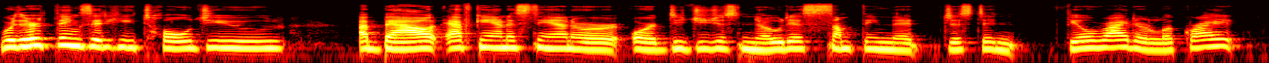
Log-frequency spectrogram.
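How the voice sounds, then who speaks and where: On a very clean recording with a silent background, a woman with a plain, everyday voice speaks at medium pitch, at a fairly slow pace, with fairly even intonation. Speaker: podcast host. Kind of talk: casual interview chat.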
